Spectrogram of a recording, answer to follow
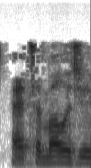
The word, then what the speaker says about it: etymology: Etymology, is that how you pronounce it? Etymology is right, yeah.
